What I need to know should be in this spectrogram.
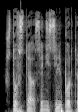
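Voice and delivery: loud annoyed yell; irritated shout. Acted. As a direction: snap at him to move. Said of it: "раздражённо крикнул Кельмир". (раздражённый крик)

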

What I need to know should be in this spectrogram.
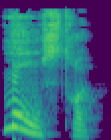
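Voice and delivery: loud, sharp cry of alarm; outcry. A narrator's reading. Rosalie crying out at the mouse, loud. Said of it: "s'écria Rosalie".

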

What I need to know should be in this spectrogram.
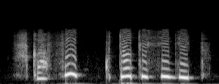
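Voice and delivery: high, anxious fox voice; whisper-urgent fox warning. A narrator's reading. Fox warns bear.

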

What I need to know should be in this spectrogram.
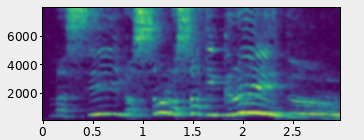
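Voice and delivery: high, swelling protest of belief; insistent reassurance. Acted. Insists she believes her lover. (rassicurazione insistente e accorata)

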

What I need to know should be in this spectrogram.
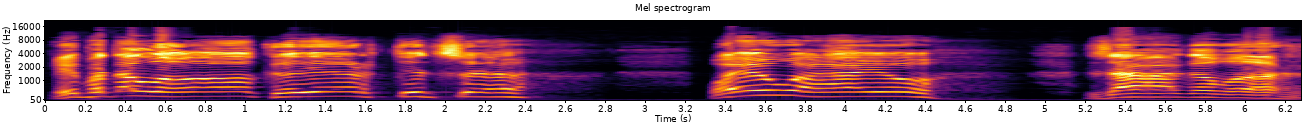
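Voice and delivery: put-on high, slow, drunken rant about the room; drunk comic raving. A narrator's reading. Drunk comic rants at the spinning room, high and slow. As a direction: reel through it like a paranoid drunk.

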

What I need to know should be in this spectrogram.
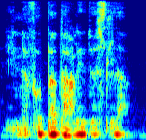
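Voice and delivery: soft breathless whisper; wife whispers to her husband, hushing him gently; murmured. A narrator's reading. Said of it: "murmura-t-elle".

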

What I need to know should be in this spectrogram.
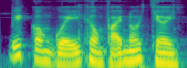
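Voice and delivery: ordinary delivery, nothing marked

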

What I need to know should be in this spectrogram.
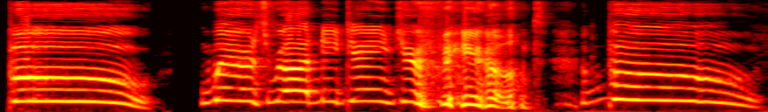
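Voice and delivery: high, loud booing heckler; booing audience. Retold or imitated. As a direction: yell like an angry crowd. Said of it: "they were sitting there going".

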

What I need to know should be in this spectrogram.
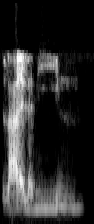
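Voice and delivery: العالمين with the final nun held silent, no vowel after it; slow, drawn-out العالمين ending in a bare sukun; quiet demo of stopping on العالمين; pausal stop on final nun. Shown as a demonstration. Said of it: "ونقف على رأس الآية نقول إيه".

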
